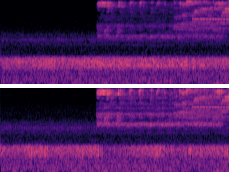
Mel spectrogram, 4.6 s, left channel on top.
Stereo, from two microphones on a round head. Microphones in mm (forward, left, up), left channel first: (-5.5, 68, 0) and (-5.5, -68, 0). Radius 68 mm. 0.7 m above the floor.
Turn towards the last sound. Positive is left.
turn(degrees=-10)  # may be behind; listen again after turning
